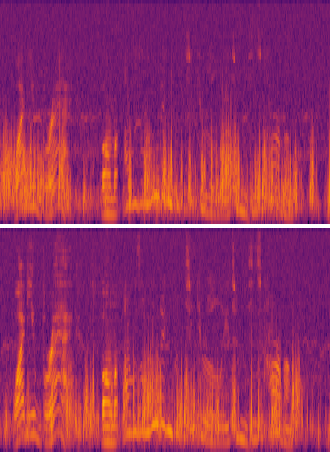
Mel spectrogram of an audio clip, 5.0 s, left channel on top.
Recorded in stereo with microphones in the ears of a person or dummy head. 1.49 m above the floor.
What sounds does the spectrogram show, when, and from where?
0.2 s a man speaking: 85° right
1.9 s a woman speaking: 45° right (ahead or behind)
